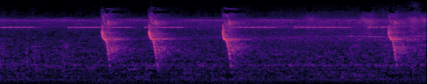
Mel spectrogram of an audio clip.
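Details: Plush-crested jay, known locally as gralha-picaça, calling on a trail; loud, sharp downward-sweeping notes given four times at intervals of roughly one second, over a steady high insect-like whine.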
